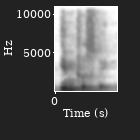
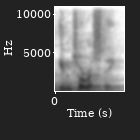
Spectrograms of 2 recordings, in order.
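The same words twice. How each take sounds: First: The word is said with three syllables. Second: The word is said with four syllables. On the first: The speaker calls it right. "there are only three syllables, in, tra, sting, and the stress is on in" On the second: The speaker calls it wrong. "This is mispronounced sometimes as interesting"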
